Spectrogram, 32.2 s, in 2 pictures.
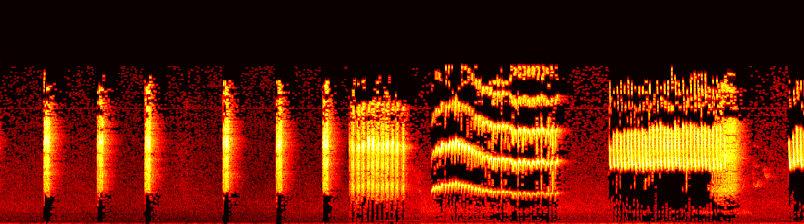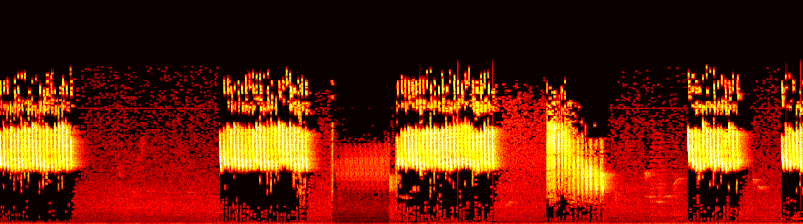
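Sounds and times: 
bird trilling: 0.9 - 1.2, 2.0 - 2.3, 2.9 - 3.2, 4.5 - 4.8, 6.5 - 11.4, 12.2 - 17.8, 20.4 - 22.4, 23.1 - 26.4, 27.0 - 28.4, 29.4 - 32.1.

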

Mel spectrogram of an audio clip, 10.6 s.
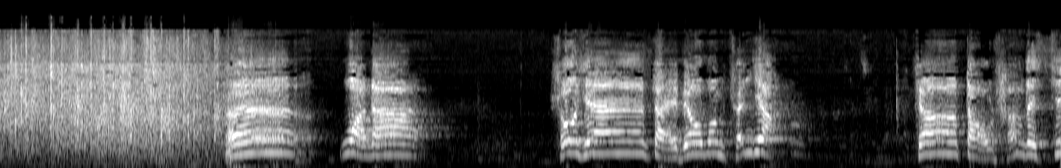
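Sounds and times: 
wedding guests applauding: 0.0 - 2.6
speech: 2.3 - 4.3, 5.6 - 7.9, 9.2 - 10.6.

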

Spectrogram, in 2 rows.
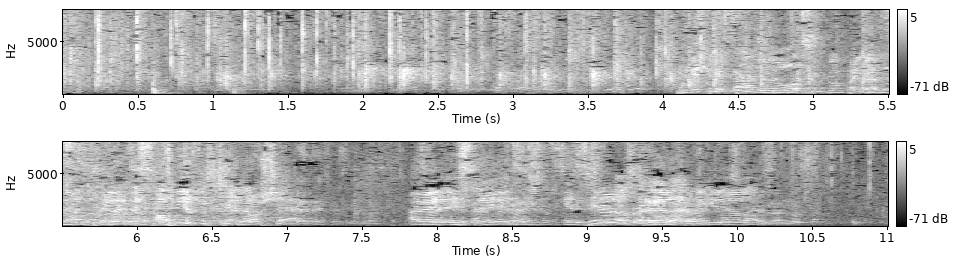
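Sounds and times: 
audience clapping at a comic convention panel: 0.0 - 6.2
laughter: 4.0 - 6.9
speech: 4.1 - 10.7.

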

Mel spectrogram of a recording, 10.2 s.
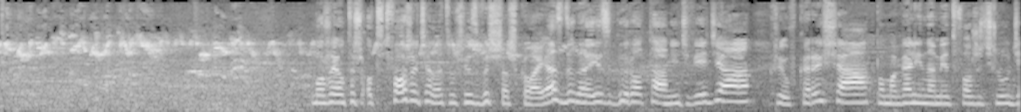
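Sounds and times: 
bird calls from an exhibit sound device: 0.0 - 7.1
speech: 3.2 - 10.2.

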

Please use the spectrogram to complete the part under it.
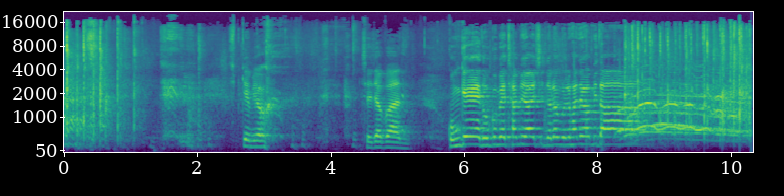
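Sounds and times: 
group clapping hands: 0.0 - 1.4, 8.2 - 10.3
speech: 2.7 - 3.3, 4.6 - 8.8.

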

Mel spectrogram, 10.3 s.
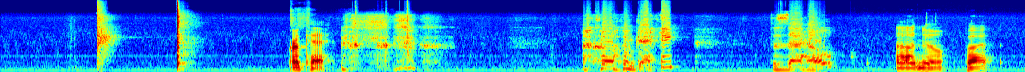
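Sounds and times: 
hand clap: 1.0 - 1.2, 1.8 - 2.0
speech: 2.9 - 4.1, 5.9 - 6.8, 7.7 - 8.4, 9.0 - 10.0
laughter: 3.4 - 4.5, 5.8 - 6.7.

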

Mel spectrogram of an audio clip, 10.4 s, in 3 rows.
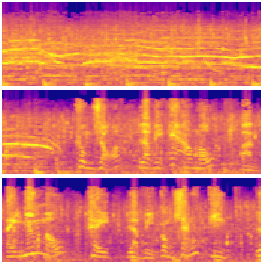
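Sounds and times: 
group of people screaming loudly: 0.0 - 4.4
speech: 4.5 - 10.3.

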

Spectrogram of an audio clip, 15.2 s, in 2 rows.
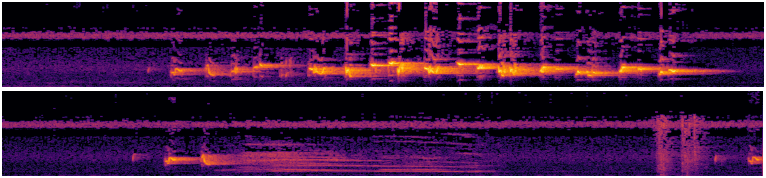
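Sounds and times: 
yellow-vented bulbul singing chattering slurred phrases: 1.4 - 7.2, 8.9 - 9.9, 14.7 - 15.2.

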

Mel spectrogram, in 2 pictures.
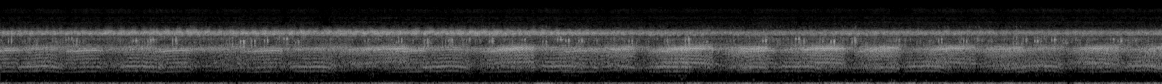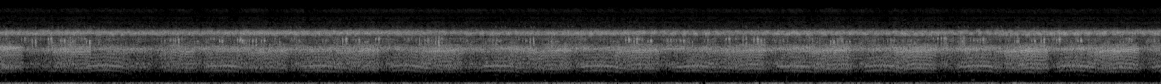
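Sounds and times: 
bullfrogs croaking: 0.0 - 23.2.

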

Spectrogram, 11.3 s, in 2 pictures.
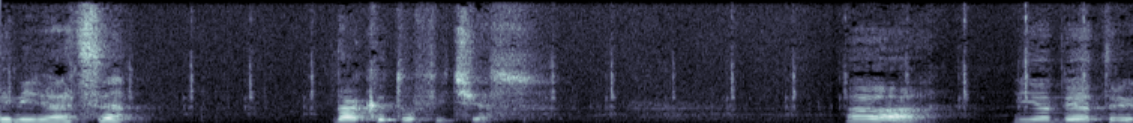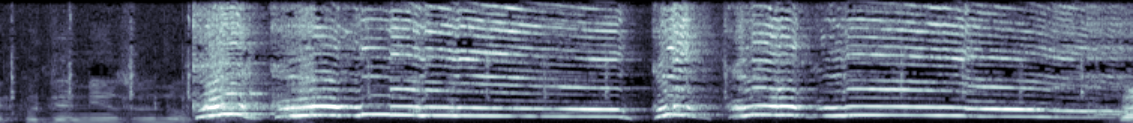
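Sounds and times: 
speech: 0.0 - 0.8, 1.6 - 2.7, 4.2 - 7.2
rooster crowing at night: 6.6 - 11.3.

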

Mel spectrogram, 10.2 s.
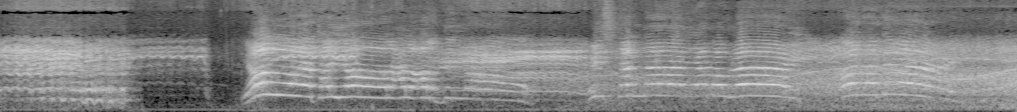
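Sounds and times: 
horse neighing: 0.0 - 2.2, 4.3 - 5.9
speech: 0.6 - 1.4, 2.4 - 5.2, 5.9 - 9.7.

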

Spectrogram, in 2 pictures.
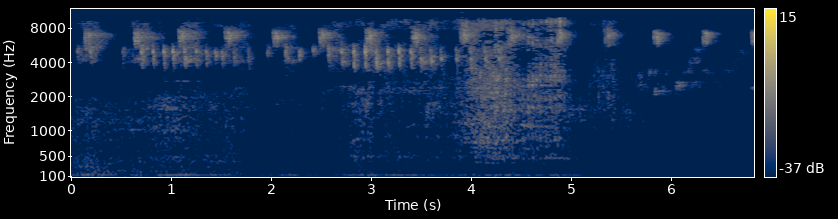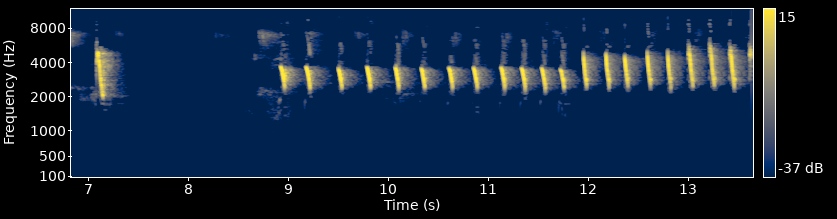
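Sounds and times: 
Sooty-headed bulbul singing in the morning: 0.0 - 7.5, 8.3 - 13.6.

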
